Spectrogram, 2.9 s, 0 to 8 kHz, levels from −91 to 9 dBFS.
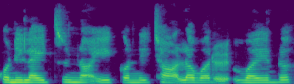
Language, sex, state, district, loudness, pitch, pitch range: Telugu, female, Telangana, Karimnagar, -16 LUFS, 210 Hz, 205-215 Hz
